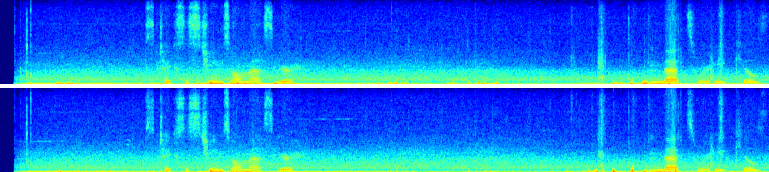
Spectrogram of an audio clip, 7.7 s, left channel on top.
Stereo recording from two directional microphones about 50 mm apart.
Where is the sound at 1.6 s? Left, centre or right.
Centre.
